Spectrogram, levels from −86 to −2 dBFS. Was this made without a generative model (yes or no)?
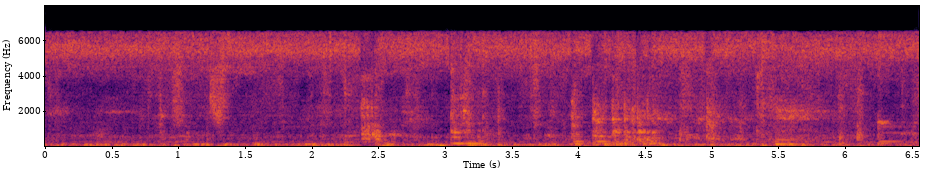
no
